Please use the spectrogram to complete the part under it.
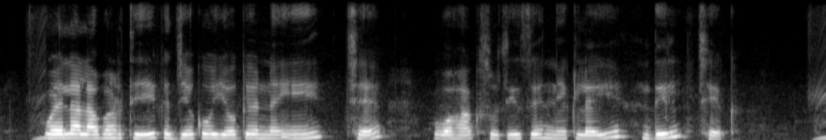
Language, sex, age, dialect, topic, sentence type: Magahi, female, 18-24, Northeastern/Surjapuri, banking, statement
